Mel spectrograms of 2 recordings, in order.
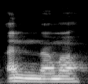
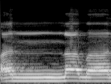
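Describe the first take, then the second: First: The double n is short, with no nasal hum. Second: The double n is held with a nasal hum. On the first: The speaker calls it wrong. "Tak boleh kita baca yahsabu annama annama. Betul, cuma kurang tepat" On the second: The speaker calls it right. "kena ada dia punya dengung kat situ lah"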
